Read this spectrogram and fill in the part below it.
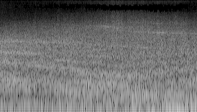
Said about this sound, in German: Na, habt ihr das Geräusch erkannt? Ein abhebendes Flugzeug. Woran denkt ihr denn, wenn ihr das hört? Wahrscheinlich an den nächsten Urlaub.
